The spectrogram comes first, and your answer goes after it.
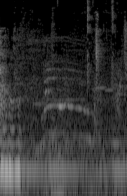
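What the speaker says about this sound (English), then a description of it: "Professor meows in victory because she knows what this plant might be." A cat meows with a rising, drawn-out call near the middle, followed by a few shorter chirpy sounds, heard up close over a steady low hum and some faint background speech.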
